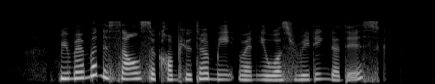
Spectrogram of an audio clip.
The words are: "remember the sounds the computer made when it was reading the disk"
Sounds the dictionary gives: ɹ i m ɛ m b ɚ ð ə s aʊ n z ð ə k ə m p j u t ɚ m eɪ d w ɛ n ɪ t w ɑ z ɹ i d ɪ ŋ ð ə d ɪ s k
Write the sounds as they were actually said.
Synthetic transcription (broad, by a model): ɹ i m ɛ m b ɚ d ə s aʊ n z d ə k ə m p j u t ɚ m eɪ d w ɛ n ɪ t w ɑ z ɹ i d ɪ ŋ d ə d ɪ s k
